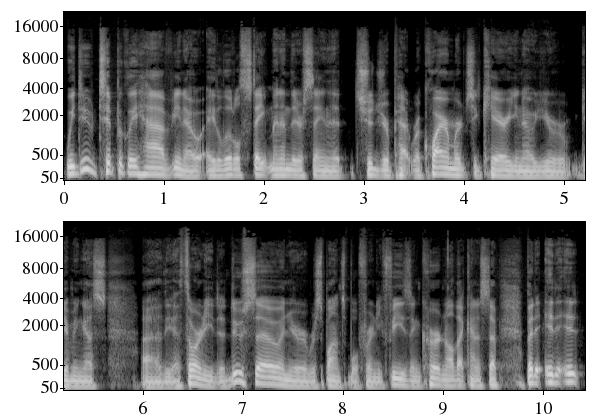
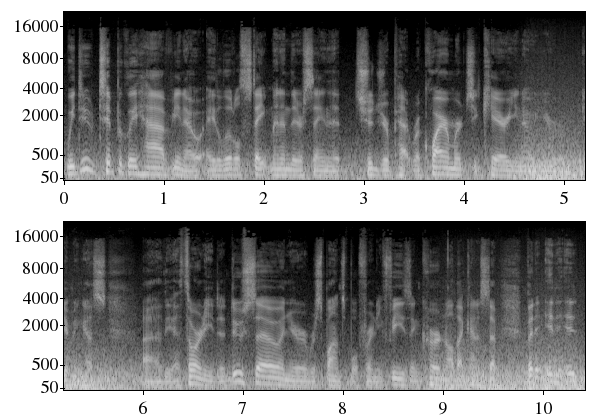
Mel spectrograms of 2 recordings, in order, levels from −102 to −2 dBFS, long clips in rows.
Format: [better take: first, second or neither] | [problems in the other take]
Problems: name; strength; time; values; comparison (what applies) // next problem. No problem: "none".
first | wind noise on the microphone; heavy; 8 dB below the speech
